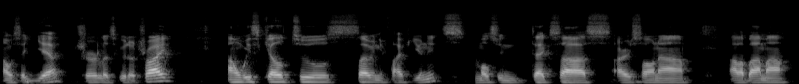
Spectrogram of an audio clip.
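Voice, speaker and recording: A man's voice: low-pitched, steady tone, normal speed, a little mellow. A man with an Argentine accent, a property manager talking as a podcast guest, earnest and often repeating words as he thinks. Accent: Argentine Spanish. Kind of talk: casual podcast chat.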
